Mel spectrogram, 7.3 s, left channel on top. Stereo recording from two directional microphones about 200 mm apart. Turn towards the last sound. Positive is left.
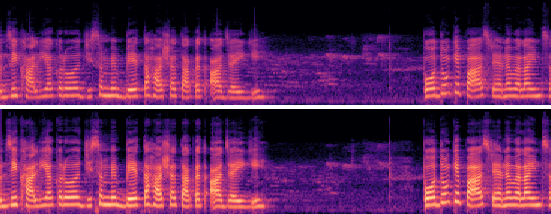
turn(degrees=-30)  # may be behind; listen again after turning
